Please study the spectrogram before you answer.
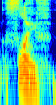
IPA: sˤɑjf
